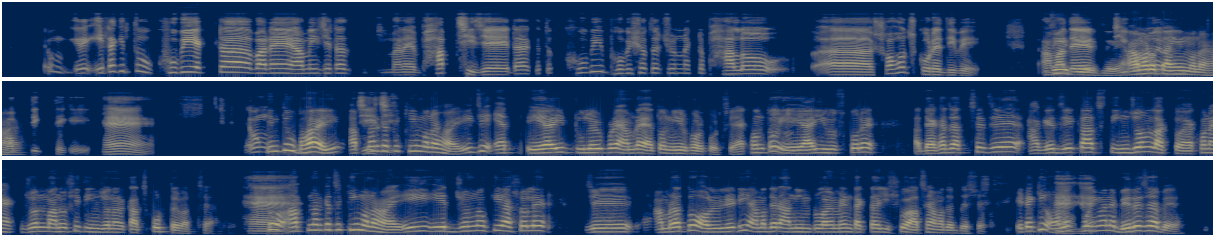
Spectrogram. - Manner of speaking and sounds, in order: in English: "unemployment"; in English: "issue"
- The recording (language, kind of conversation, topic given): Bengali, unstructured, কৃত্রিম বুদ্ধিমত্তা কীভাবে আমাদের ভবিষ্যৎ গঠন করবে?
